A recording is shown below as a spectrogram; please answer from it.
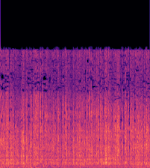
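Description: Gas welding torch flame hissing steadily as it heats a dented steel two-stroke expansion chamber to raise the dent out.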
